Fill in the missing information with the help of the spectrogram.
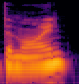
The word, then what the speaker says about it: Des Moines: Is it Des Moines? – Yep. On to the Des Moines Challenge.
